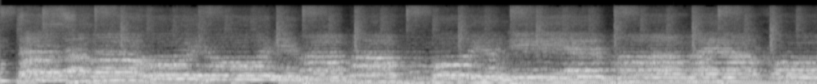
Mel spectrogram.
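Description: Choir singing a Swahili hymn in several parts over held organ bass notes.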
